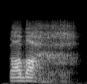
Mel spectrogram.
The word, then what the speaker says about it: Gladbach: So, Nick, I would appreciate, given that you're on the show with 3 other incredibly astute soccer experts, that you pronounce it correctly. Gladbach.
